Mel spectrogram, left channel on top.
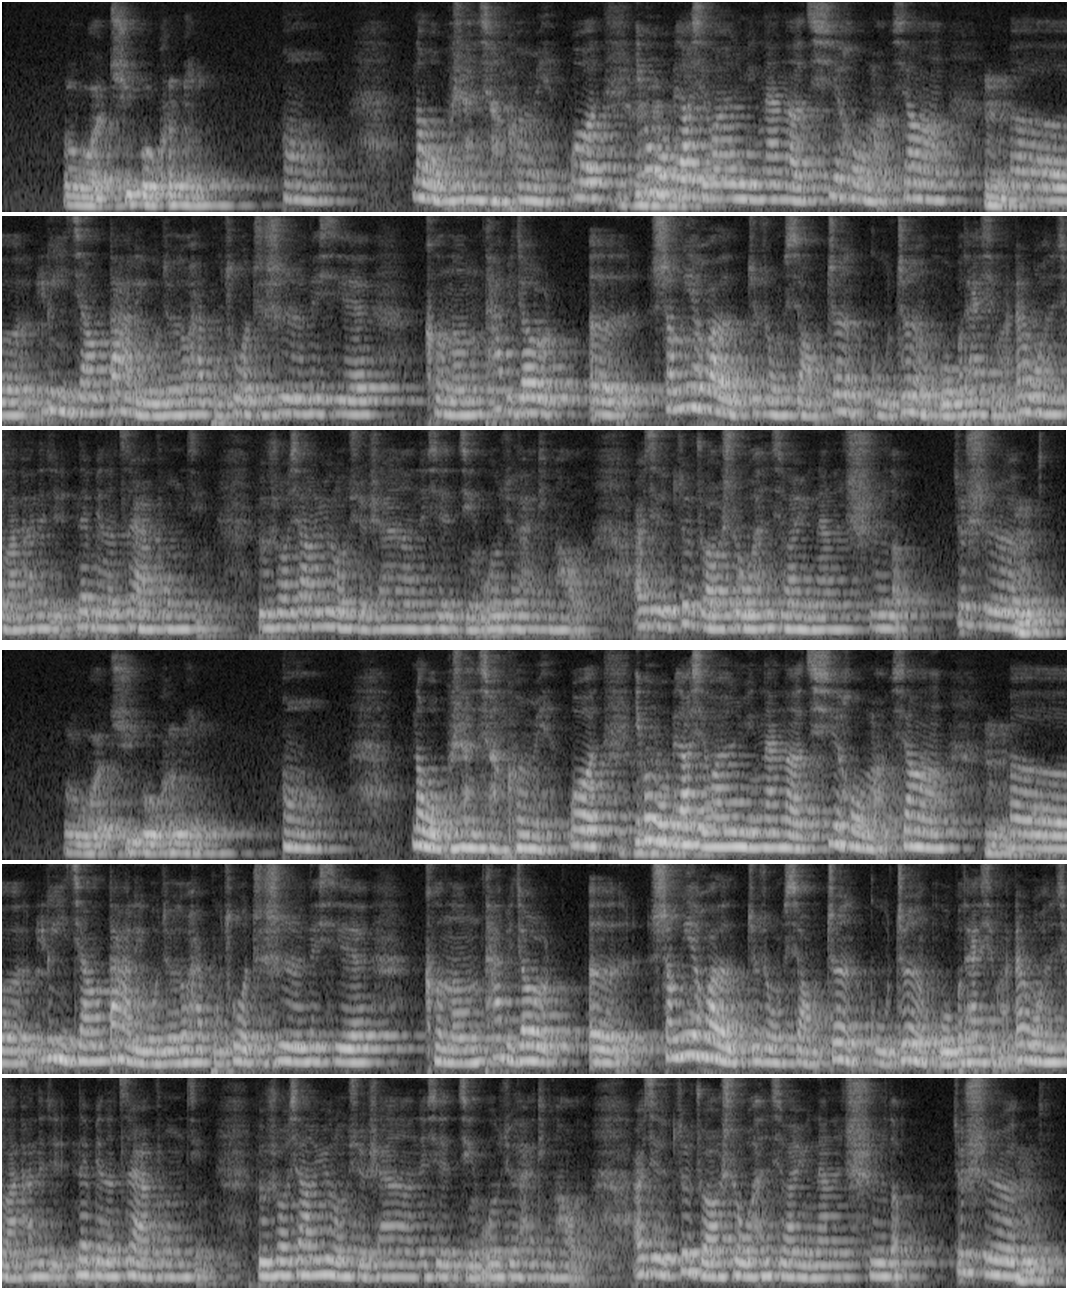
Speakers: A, on the left; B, on the right.
A: 我去过昆明。
B: 哦，那我不是很喜欢昆明，我因为我比较喜欢云南的气候嘛，
A: <laughs>
B: 像
A: 嗯
B: 呃丽江、大理，我觉得都还不错，只是那些可能它比较呃商业化的这种小镇、古镇，我不太喜欢，但是我很喜欢它那些那边的自然风景，比如说像玉龙雪山啊那些景，我觉得还挺好的，而且最主要是我很喜欢云南的吃的，就是
A: 嗯，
